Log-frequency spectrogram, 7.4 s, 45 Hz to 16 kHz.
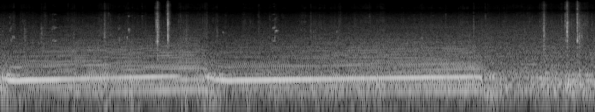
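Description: BMW G87 M2's twin-turbo 3.0-litre inline-six accelerating, heard from inside the cabin. The engine note climbs, drops with an upshift about two and a half seconds in, and climbs again. About six seconds in the steady note falls away as the throttle is lifted.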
